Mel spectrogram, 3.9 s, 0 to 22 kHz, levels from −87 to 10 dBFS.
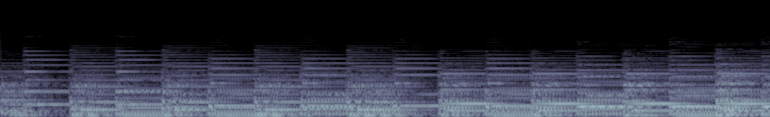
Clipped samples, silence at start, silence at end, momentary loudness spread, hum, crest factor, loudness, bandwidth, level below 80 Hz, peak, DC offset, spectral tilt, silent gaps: under 0.1%; 0 s; 0 s; 4 LU; none; 14 dB; -28 LUFS; 4.6 kHz; -36 dBFS; -12 dBFS; under 0.1%; -11 dB/octave; none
